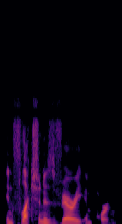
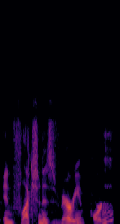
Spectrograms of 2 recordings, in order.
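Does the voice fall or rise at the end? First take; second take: falls; rises. First: The voice falls at the end, like a statement. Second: The voice rises at the end, like a question.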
